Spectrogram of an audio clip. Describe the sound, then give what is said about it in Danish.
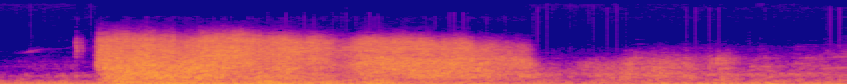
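Iranian heavy artillery fire erupts in a sudden loud boom, followed by a broad roaring rumble with a second swell before it drops into a lower, lingering rumble. No voices. “Away from the Kurdish mountains, large armies could become clear targets for Iranian heavy artillery.”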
